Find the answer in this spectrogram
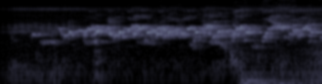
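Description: Birds chirping in a busy chorus of many short, overlapping calls, with a thin steady high tone above them and a low rumble joining about three seconds in.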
